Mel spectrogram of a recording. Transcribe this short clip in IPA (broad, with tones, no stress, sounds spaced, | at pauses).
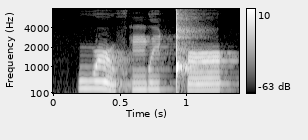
w ə˞˦˨ xʷ ŋʷ i˦ ǃʰ ə˞˦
